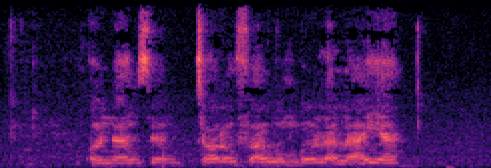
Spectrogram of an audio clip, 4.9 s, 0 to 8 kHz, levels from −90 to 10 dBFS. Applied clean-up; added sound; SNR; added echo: none; none; none; none.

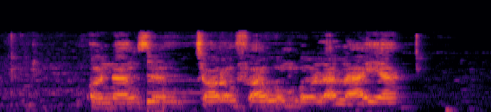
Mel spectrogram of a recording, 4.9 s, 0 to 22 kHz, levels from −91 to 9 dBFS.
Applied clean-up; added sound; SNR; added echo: classical method WPE with log-MMSE.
